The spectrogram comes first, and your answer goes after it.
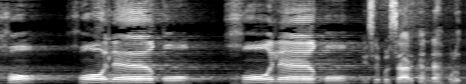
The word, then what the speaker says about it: خلق: Huruf asli qaf itu gimana? Khalaq. Gitu. Ya. Bismillah, kita lanjut lagi. Ya. Ala ya'lamu man khalaq. Khalaq. Jangan kholak, khalaq.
